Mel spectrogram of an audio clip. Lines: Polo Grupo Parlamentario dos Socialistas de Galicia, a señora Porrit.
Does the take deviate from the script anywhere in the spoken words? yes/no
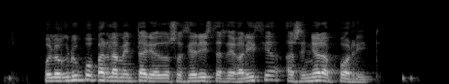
no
